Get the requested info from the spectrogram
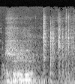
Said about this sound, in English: What are you doing to these dice? He's smushing his face in the soundboard to pick up his die.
